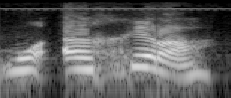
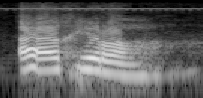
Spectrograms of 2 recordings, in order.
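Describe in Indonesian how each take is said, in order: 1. Vokal a mengikuti hamzah; kh digandakan. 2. Kata ini dimulai dengan vokal a panjang. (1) "dengan memfathahkan huruf hamzah" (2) "dengan memanjangkan huruf hamzah"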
